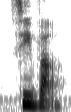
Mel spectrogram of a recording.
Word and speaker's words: ציווה: ציווה, he commanded.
